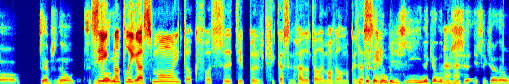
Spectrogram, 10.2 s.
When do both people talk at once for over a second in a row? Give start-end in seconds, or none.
1.8-3.1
